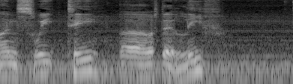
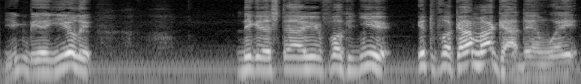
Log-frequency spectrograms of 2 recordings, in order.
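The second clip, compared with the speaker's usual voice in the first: loud, heated rant at other drivers; angry rant; 5 semitones higher, 7 dB louder than usual. Real, not acted. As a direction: bark it out, fed up. Ranting at other truck drivers.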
